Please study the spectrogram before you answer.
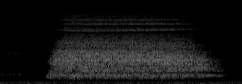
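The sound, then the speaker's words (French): A long, steady exhalation pushing out the remaining air after singing an 'ah' vowel in a vocal breathing exercise, a breathy airy rush that starts abruptly, holds for well over a second and fades away at the end. “Ah. expire l'air qui reste.”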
